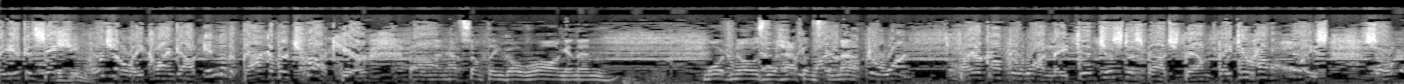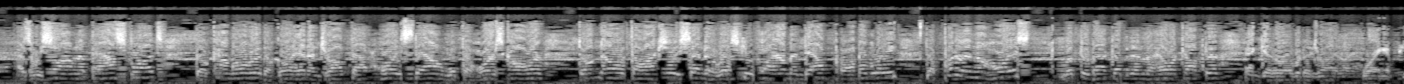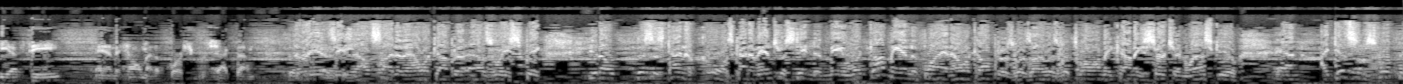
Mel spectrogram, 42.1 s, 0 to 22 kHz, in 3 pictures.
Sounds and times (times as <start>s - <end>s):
Speech: 0.0s - 6.1s, 7.0s - 42.1s
Helicopter: 7.2s - 27.3s.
